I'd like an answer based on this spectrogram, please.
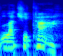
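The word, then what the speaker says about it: La Città: It's called La Citta.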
